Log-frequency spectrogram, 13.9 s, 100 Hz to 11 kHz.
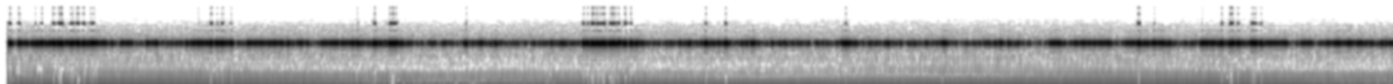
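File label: lq 344khz, non-directional beacon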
